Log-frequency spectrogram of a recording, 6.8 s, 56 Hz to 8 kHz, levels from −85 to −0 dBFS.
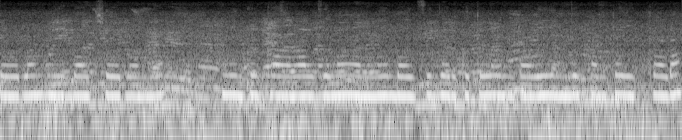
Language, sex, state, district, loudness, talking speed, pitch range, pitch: Telugu, female, Andhra Pradesh, Guntur, -13 LUFS, 115 wpm, 265-270 Hz, 265 Hz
